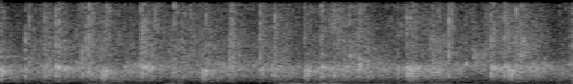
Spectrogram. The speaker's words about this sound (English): So let's give these two gentlemen a round of applause. They truly are Eagles.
